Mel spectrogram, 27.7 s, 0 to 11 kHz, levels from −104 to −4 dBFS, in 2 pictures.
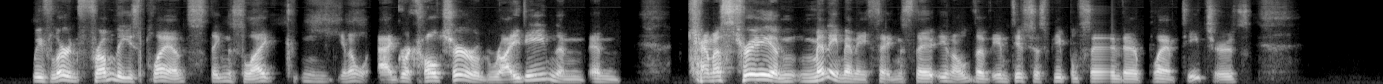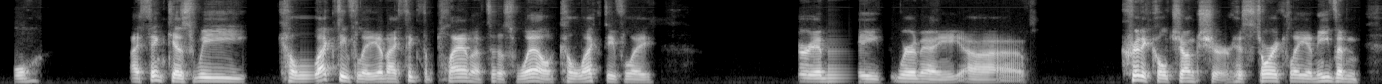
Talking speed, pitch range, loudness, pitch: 115 wpm, 110-140 Hz, -22 LUFS, 125 Hz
